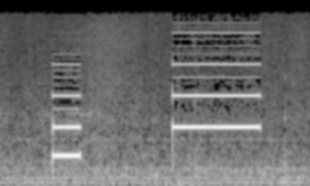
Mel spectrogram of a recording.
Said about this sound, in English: Then the time trial starts. So I think it's just the beep beeps.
